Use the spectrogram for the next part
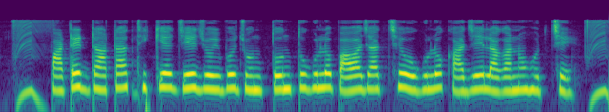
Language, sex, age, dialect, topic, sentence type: Bengali, female, 25-30, Western, agriculture, statement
